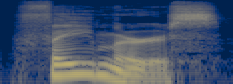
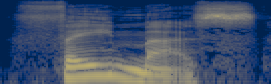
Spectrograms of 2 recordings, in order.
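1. 第一个元音带有额外的卷舌音。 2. 第一个元音是普通的，没有r音。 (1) "以下读法都是错的" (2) "这几个地方呢都不卷舌头，所以它正确的一个读法就是"

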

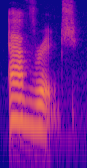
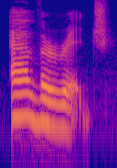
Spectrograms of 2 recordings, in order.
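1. 中间的音节被省掉了，只剩下两个。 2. 这个词要完整地说出三个音节。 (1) "我们说"average"。那中间那个"v" 那个音节就没了" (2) "我们不说"

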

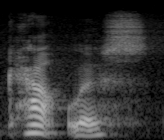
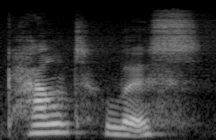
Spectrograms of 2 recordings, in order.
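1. 中间的 t 是憋住的，不爆破。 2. 中间的 t 是完全爆破。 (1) "存在一个非常明显和清晰的不完全爆破，所以呢……直接读成countless" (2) "你没有必要读成countless"

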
